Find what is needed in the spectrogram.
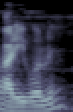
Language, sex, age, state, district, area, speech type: Assamese, male, 45-60, Assam, Majuli, rural, read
